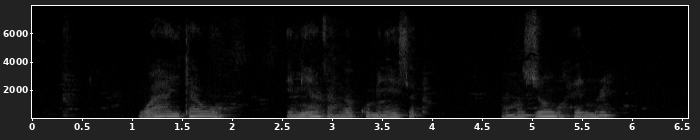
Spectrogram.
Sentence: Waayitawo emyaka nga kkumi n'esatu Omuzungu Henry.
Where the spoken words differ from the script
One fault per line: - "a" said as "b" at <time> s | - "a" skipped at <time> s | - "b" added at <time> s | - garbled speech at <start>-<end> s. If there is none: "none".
none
